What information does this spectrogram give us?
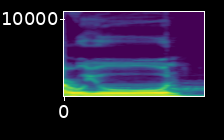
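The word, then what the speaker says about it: العيون: Uyun yaitu di sini lafal Uyun yaitu adanya Mad alid lukun pada akhir bacaan Uyun Nah di sini kita boleh panjangkan dua harakat atau empat harakat atau harakat w'alna fiha jannatim Min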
